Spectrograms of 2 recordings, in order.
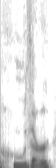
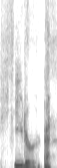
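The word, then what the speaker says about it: Huether: And that's when I learned it's actually pronounced heater.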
